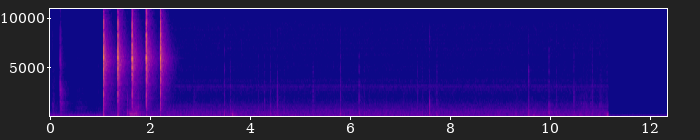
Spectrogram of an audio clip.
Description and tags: Turning on a stove burner, one with a piezo-electric starter. Recorded with Sennheiser MKE 300 directional electret condenser mic on DV camcorder. No processing, clicks hit 0.0 dB but flutter is of flame is very quiet.
click, flutter, household, noise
